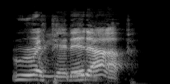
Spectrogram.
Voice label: UK female Rippin it up; beanstalk audio

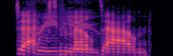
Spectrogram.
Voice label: UK female Decks meltdown Dalekness; beanstalk audio

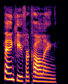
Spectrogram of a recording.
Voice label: US female phone prompt Thank you for calling; lynne publishing

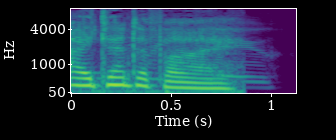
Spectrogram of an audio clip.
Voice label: US female identify; lynne publishing

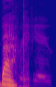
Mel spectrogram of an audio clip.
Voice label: US female back; lynne publishing

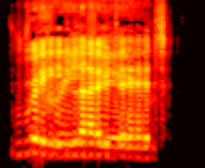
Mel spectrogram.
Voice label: "Reloaded", UK female; Dalekness; beanstalk audio

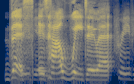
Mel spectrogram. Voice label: UK female; beanstalk-audio

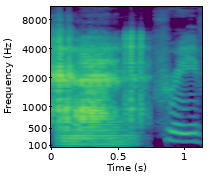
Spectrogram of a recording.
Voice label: Robot voice, "command"; lynne publishing

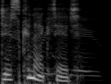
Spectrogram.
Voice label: "disconnected", UK female; lynne publishing

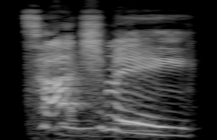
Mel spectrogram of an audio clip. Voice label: UK female Touch me Enthusiastic; beanstalk audio

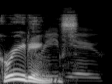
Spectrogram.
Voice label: US male greetings; lynne publishing

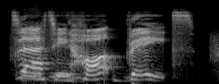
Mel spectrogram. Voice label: UK female Dirty hot beats Enthusiastic; beanstalk audio

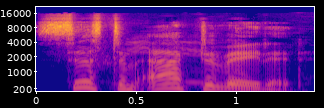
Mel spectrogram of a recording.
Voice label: US male system activated; lynne publishing

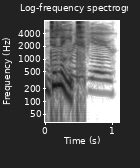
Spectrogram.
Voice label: "delete", UK female; lynne publishing

